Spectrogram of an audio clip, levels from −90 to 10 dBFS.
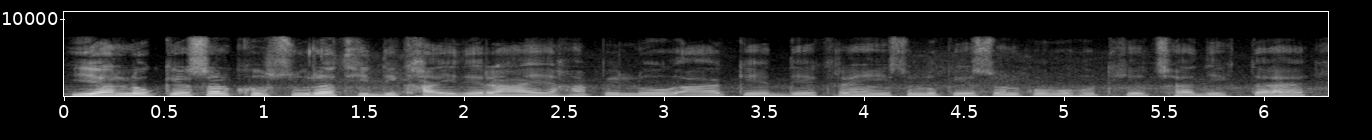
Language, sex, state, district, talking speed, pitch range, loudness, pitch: Hindi, male, Chhattisgarh, Balrampur, 230 wpm, 145-170 Hz, -24 LUFS, 160 Hz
